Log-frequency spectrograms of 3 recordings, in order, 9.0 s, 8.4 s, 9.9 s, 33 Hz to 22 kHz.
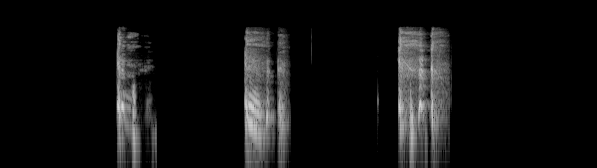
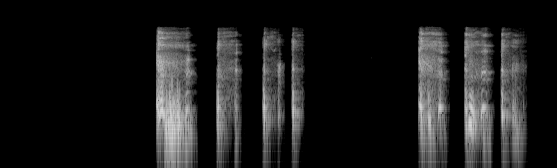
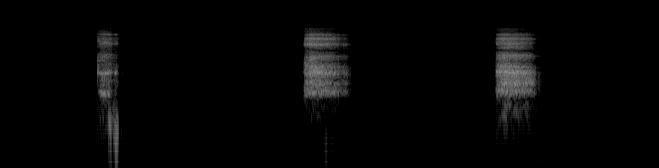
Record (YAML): three_cough_length: 9.0 s
three_cough_amplitude: 14049
three_cough_signal_mean_std_ratio: 0.25
cough_length: 8.4 s
cough_amplitude: 19498
cough_signal_mean_std_ratio: 0.31
exhalation_length: 9.9 s
exhalation_amplitude: 1056
exhalation_signal_mean_std_ratio: 0.29
survey_phase: beta (2021-08-13 to 2022-03-07)
age: 45-64
gender: Female
wearing_mask: 'No'
symptom_none: true
smoker_status: Never smoked
respiratory_condition_asthma: false
respiratory_condition_other: false
recruitment_source: Test and Trace
submission_delay: 0 days
covid_test_result: Negative
covid_test_method: LFT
